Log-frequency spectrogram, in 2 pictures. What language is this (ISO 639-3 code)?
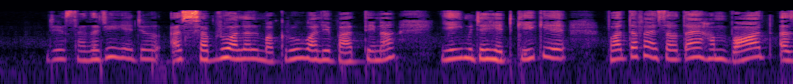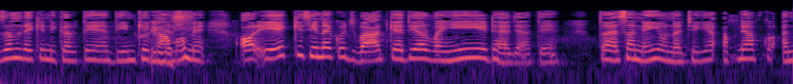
urd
